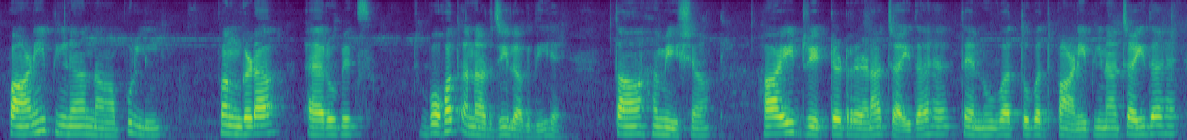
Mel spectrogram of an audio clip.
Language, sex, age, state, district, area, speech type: Punjabi, female, 45-60, Punjab, Hoshiarpur, urban, spontaneous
